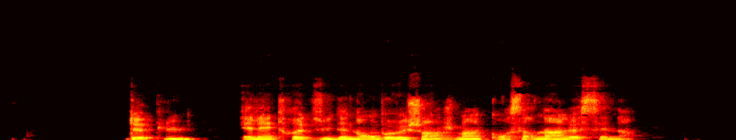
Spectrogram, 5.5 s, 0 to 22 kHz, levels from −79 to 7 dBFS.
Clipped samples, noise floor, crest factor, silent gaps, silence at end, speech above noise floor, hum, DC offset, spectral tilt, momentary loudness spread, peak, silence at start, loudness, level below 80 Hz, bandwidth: under 0.1%; -85 dBFS; 16 dB; none; 0.8 s; 67 dB; none; under 0.1%; -5 dB/octave; 8 LU; -4 dBFS; 1 s; -19 LUFS; -66 dBFS; 10 kHz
